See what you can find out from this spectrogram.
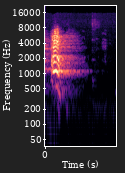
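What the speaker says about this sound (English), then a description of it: "The dogs are all barking in validation." A single sharp, close dog bark rings out briefly and fades into quiet.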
